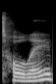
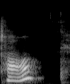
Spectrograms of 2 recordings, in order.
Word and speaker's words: Tolle: I've always thought it was Eckart Tolle, but I looked it up because it's a German name and it's pronounced Tolle.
